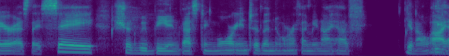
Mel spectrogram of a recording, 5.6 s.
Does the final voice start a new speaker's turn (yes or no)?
no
